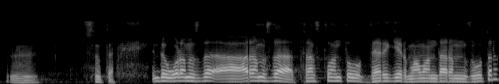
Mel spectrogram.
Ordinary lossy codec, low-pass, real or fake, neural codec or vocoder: none; none; fake; codec, 16 kHz, 8 kbps, FunCodec, trained on Chinese and English, 25 frames a second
